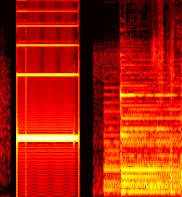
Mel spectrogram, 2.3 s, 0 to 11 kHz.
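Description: A loud, steady electronic beep tone of about 1 kHz lasting under a second, starting and stopping abruptly. Shortly after it ends, background music with pitched notes begins.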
